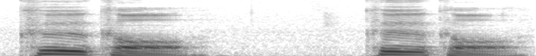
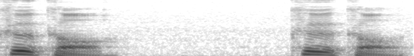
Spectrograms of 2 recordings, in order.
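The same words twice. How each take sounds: First: Kuko with both u and o stretched long; Kuko, ku and ko both held long; exaggerated long vowels. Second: Kuko said quick and natural; everyday-speed Kuko; normal speed. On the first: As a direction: stretch Kuko's vowels on purpose. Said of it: "I'm exaggerating a little bit". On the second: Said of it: "At normal speed". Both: Shown as a demonstration.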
